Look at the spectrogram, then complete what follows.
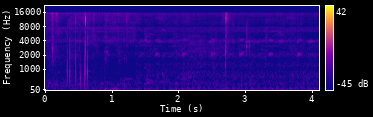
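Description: Outdoor ambience: a steady low rumble of wind on the microphone, with a few short sharp calls near the start and, from about halfway through, a short high chirp repeating about three times a second.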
